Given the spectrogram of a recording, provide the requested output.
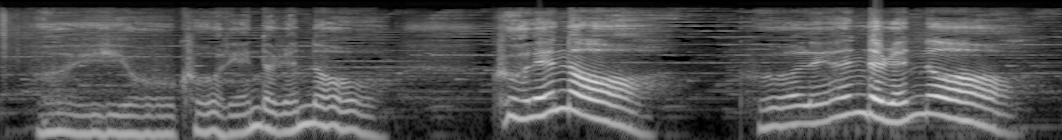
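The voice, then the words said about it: Quiet, hushed pitying voice. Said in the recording (Chinese): “小声地说”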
